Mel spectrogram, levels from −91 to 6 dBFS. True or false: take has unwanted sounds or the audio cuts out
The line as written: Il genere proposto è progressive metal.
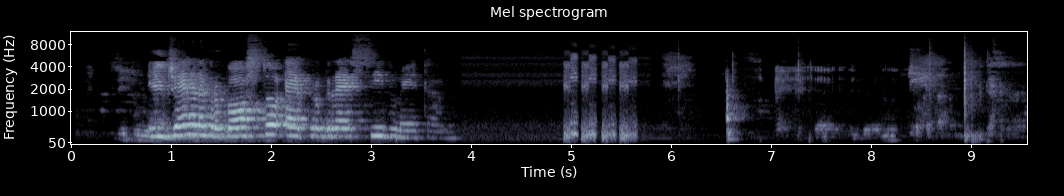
true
